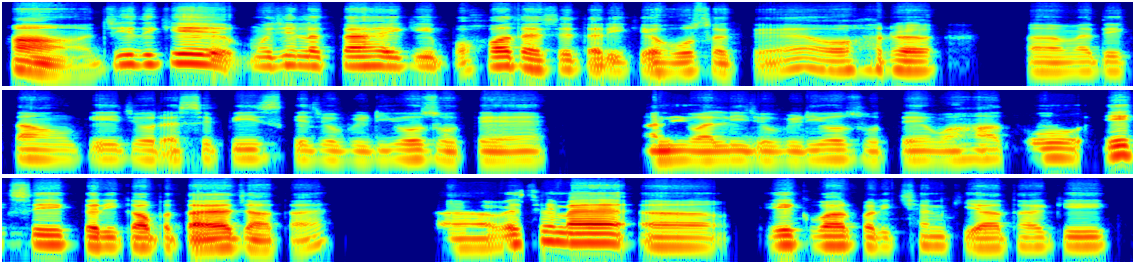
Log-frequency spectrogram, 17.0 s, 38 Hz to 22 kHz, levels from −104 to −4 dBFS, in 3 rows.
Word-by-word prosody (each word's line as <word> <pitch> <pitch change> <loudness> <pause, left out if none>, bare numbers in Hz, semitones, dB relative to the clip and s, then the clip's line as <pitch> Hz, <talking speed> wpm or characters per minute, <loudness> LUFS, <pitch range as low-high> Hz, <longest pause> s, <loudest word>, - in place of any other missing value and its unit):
हाँ, 90 -5 +6
जी 200 +2 -3
देखिए, 210 +1 +4
मुझे 175 +2 -5
लगता 180 0 +4
है 175 -1 +1
कि 175 0 -6
बहुत 175 -1 +2
ऐसे 140 -2 0
तरीके 120 -3 -7
हो 115 +1 -2
सकते 110 -4 -10
हैं 155 +3 -8
और 135 -1 -6 0.7
अ, 115 -1 -5
मैं 120 +1 -10
देखता 120 +1 -8
हूँ 120 -2 -8
कि 120 +1 -12
जो 120 0 -11
रेसिपीज़ 125 +3 -12
के 115 - -12
जो 115 0 -13
वीडियोज़ 115 +2 -9
होते 110 0 -11
हैं, 105 +1 -8 0.5
आने 115 +1 -2
वाली 110 +1 -5
जो 110 0 -11
वीडियोज़ 120 +3 -10
होते 110 0 -14
हैं 115 - -8
वहाँ 110 +2 -9
तो 130 +2 -7 0.2
एक-से-एक 155 -3 -1
तरीका 125 -1 +4
बताया 115 0 +7
जाता 100 -4 -3
है। - - -11 0.6
अ, 115 0 -5
वैसे 160 +5 -1
मैं 170 -1 +10
अ, 125 -1 -3 0.2
एक 145 0 0
बार 140 0 +5
परीक्षण 125 +2 -7
किया 120 -3 -3
था 125 +2 -8
कि 130 +1 -7
125 Hz, 175 wpm, -23 LUFS, 115-145 Hz, 0.7 s, मैं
